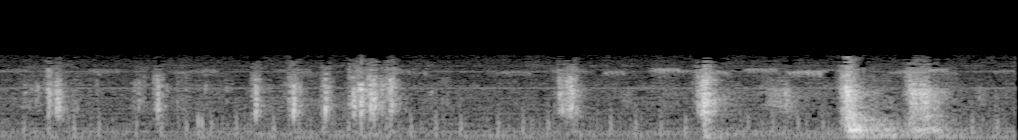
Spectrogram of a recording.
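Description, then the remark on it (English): Keys jingle and scrape against the lock of a house's locked back door in a series of short, irregular metallic clicks and rattles as someone tries their keys, with brief pauses between attempts and no talking. “Come on, we'll try this back door anyway. Uh-oh. Locked. Here's an axe. I'd like to try my keys first.”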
